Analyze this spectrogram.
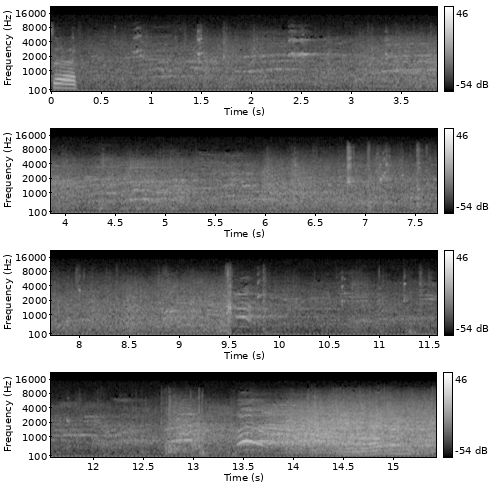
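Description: A crowd murmurs and cheers loudly.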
